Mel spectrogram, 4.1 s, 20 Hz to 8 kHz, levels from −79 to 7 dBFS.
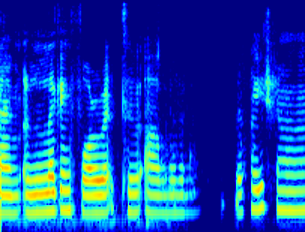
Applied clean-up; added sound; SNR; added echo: neural mask model DeepFilterNet 3.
